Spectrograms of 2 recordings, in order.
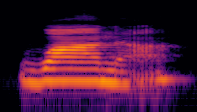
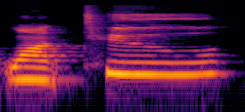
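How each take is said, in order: First: The words are reduced to 'wanna'. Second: Both words are said in full.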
